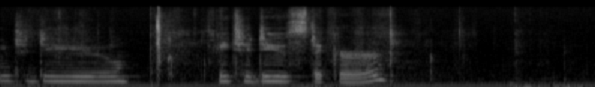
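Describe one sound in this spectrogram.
A paper sticker sheet rustles as a sticker is peeled off.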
